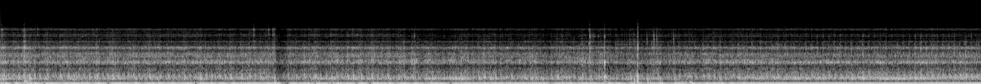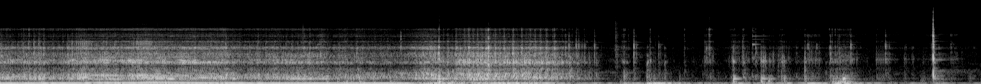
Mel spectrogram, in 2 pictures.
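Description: Yamaha DT50M's 50 cc two-stroke single-cylinder engine running steadily while riding, then cut off abruptly about three-quarters of the way through. After it stops there are scattered clicks and knocks.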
